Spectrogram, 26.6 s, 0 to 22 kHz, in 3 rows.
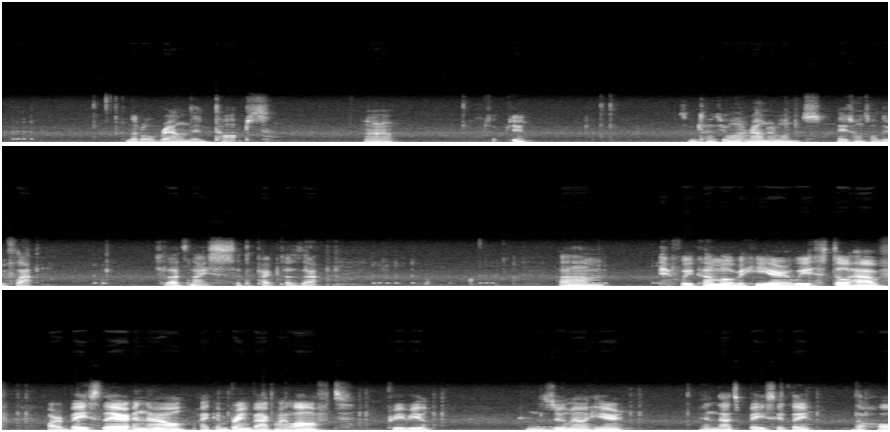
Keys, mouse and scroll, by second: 0.9 right click, 7.9 click, 9.8 scroll down 2, 10.5 click, 12.1 click, 12.6-13.0 scroll down 5, 13.7-14.5 scroll up 2, 14.5 scroll up 1, 14.8 scroll down 2, 15.4 scroll down 1, 17.0 click, 20.4 right click, 21.3 click, 23.1-24.0 scroll down 5, 24.0 click, 24.0-24.6 scroll down 1, 24.6 right click, 26.3 click.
